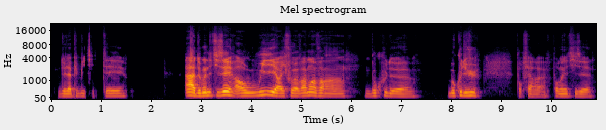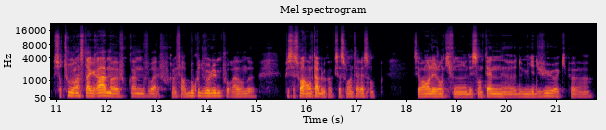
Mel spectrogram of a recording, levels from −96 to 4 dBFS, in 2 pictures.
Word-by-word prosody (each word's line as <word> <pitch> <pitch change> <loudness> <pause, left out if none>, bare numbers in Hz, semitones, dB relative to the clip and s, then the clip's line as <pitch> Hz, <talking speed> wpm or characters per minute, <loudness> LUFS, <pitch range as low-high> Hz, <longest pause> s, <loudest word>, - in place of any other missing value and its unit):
De 105 +1 -6
la 105 -1 +2
publicité. 110 +1 -8 1.2
Ah, 135 -1 +11
de 120 0 +3
monétiser? 135 +4 +7
Alors 120 -4 +3
oui, 140 +6 +2
alors 115 -4 +7
il 110 - -1
faut 115 0 +1
vraiment 125 +4 +2
avoir 120 -2 0
un 110 -1 -7 0.4
beaucoup 120 +4 -9
de 105 -3 -3 0.8
beaucoup 120 +5 -3
de 125 - 0
vues, 130 -1 0 0.8
pour - - -14
faire, 100 -3 -7
heu 95 - -9 0.2
pour 110 - -6
monétiser, 100 -1 -6 0.2
surtout 130 -3 -2
Instagram, 120 +2 +4
heu, 105 -1 0
faut 105 0 -15
quand 110 - -8
même, 105 -2 -6
f 105 - -21
ouais, 105 -3 -5
faut - - -21
quand 105 - -13
même 100 - -11
faire 100 -1 -9
beaucoup 120 +3 -5
de 115 - -8
volume 120 +1 0
pour 105 -4 -11
avant 105 0 -6
de 100 -1 -10 0.6
que - - -7
ce - - -1
soit 110 - +4
rentable, 105 -1 +1
quoi, 95 -1 -15
que - - -12
ce 105 - -8
soit 105 0 -5
intéressant. 100 -2 -7 0.7
C'est - - -7
vraiment 105 +2 0
les 100 -1 +1
gens 105 +1 -3
qui 110 +1 -7
font 95 -1 -7
des 95 0 -7
centaines, 100 +1 -1 0.3
heu, - - -10
de 95 0 -11
milliers 100 0 -8
de 95 - -11
vues, 115 +2 -5
heu, - - -10
qui 100 - -14
peuvent, 90 -1 -12
heu 95 0 -16
110 Hz, 185 wpm, -24 LUFS, 100-120 Hz, 1.2 s, Ah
